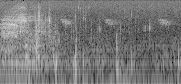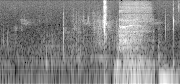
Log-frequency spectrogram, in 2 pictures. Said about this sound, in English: Well, hold on. Let me let me get an iced coffee sip here. Probably the last thing I need, but let's do it.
